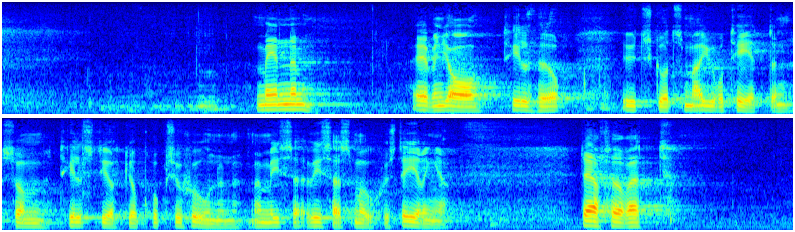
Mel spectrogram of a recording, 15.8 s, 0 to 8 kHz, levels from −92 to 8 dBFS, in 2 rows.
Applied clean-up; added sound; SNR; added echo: none; none; none; none.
